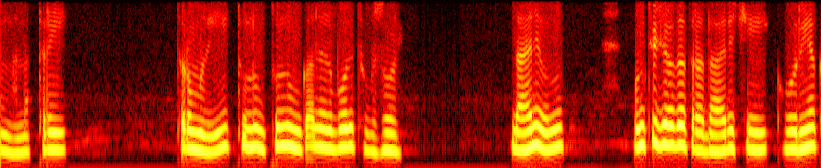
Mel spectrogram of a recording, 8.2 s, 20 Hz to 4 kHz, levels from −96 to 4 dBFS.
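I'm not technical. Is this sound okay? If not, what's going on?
Yes, this speech clip sounds fine; nothing stood out as a problem on listening, and the narrow, phone-like tone is just how this kind of internet call sounds.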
